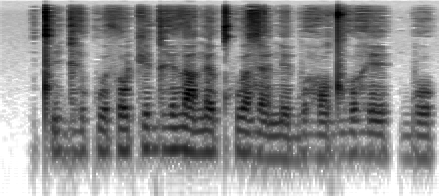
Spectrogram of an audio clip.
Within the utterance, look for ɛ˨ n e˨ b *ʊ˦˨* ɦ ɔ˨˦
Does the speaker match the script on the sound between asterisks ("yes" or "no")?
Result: yes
